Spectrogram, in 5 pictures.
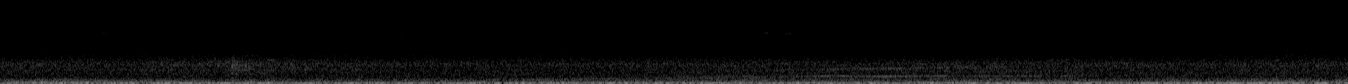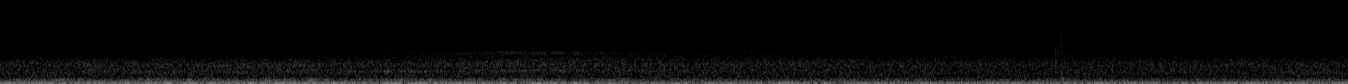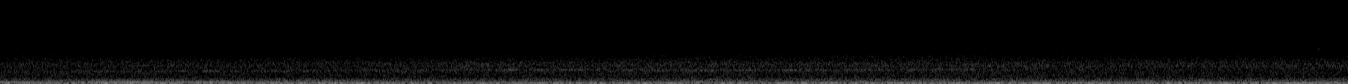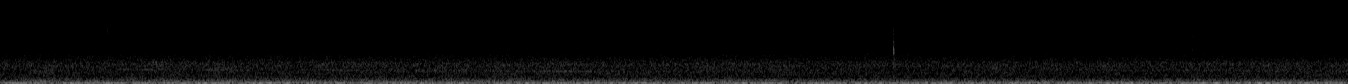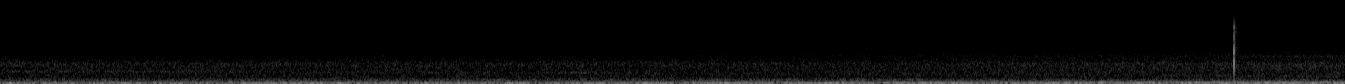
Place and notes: Rain, trains, clangy bells, autumn robin, ravens, stream from the Schöneberger Südgelände nature reserve, Berlin, Germany - Train thumps and crackles
Early morning just after sunrise. A cold and clear Sunday, slightly frosty. The atmosphere is still, the rain has stopped, wildlife is silent, the city very distant. Every two or three minutes the quiet is punctuated by powerful train moving fast. Some seem to leave a trail of harsh sharp crackling in their wake. I've not heard this sound before and don't know what it is - maybe electrical sparks on icy cables.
